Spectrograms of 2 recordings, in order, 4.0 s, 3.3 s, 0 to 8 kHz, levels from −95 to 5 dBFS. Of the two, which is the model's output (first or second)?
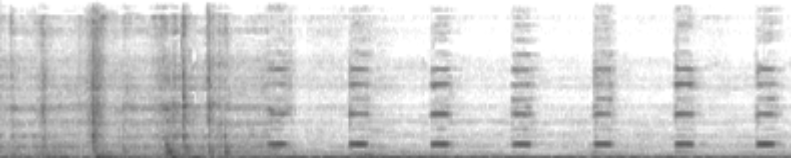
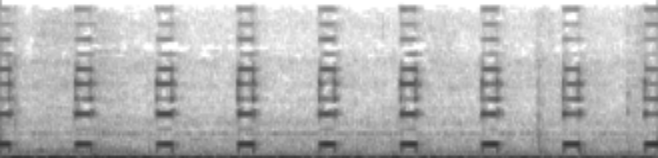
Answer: first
